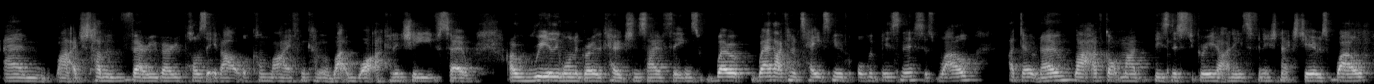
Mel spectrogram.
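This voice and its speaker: A woman's voice: low-pitched, little pitch movement, fast, a little mellow, echoey room, low-quality recording. A twenty-year-old woman co-hosting a podcast, chatting casually with lots of "like" fillers and the odd swear word. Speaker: podcast co-host and coach.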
